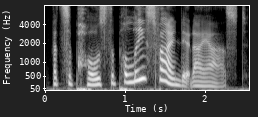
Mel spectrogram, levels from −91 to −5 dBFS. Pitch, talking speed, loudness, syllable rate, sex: 220 Hz, 190 wpm, -17 LUFS, 5.4 syllables/s, female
